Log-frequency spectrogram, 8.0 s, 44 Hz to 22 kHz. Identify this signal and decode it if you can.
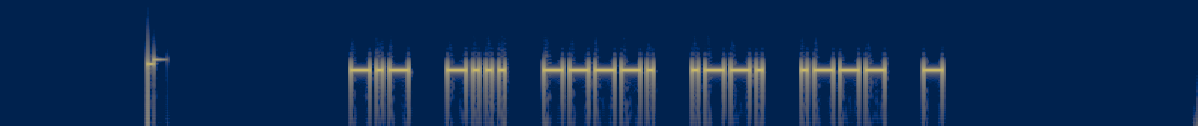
Morse code, heard as a keyed tone, about 28 wpm, spaced as for 20 wpm, 700 Hz. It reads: KB9PJT
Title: USA Call Signs - 2x Character Spacing - 28wpm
